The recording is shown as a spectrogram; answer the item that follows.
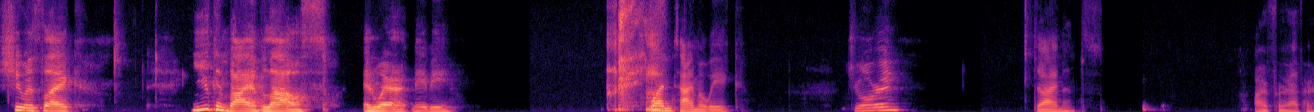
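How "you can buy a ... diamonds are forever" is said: painfully slow, deliberate, drawn-out speech. Imitating a woman who took the note to slow down too literally, very slow. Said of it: "Why did she talk so slow?".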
